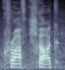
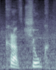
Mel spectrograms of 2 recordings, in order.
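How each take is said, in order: First: The name is said with an American pronunciation. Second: The name is said with a Russian pronunciation. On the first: This is how people in the United States say it. "in the United States, you guys say Kravchuk" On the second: This is how locals say it. "here we pronounce it Kravchuk"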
